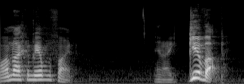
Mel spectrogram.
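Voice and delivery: fed-up, cranky, irritable, annoyed resignation. Giving up on finding something after calling themselves irritable: irritable. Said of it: "My T-levels must be high. There you go. Irritable".

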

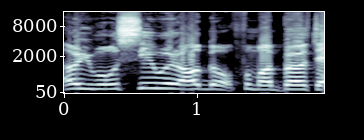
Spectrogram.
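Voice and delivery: put-on Cockney accent in a kid voice. Quoting a kid from a film, in a cockney accent. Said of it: "I know I'm doing Cockney right now".

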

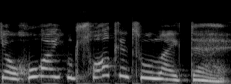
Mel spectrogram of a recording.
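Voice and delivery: swooping, animated, demanding mom voice. Retelling their mom banging on the door: imitating their mom. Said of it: "my mom would just be banging on the door like".

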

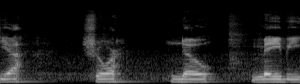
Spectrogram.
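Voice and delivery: slow, dead-level deadpan monotone, no inflection. Describing how Goblin Slayer answers in one-word answers, in his monotone. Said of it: "he's very monotone".

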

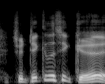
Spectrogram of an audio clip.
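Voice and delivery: put-on high-pitched young-dude bro voice. Reading a young interviewee's quote about a drink: Zoolander voice. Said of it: "You sound like Zoolander".

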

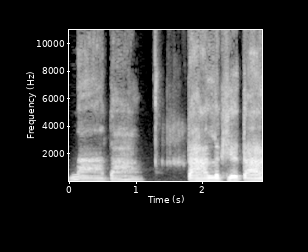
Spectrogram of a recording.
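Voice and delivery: middle-aged voice with dah fillers throughout. Speaker tells listeners how his cousin talks, imitating his cousin's voice. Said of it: "He talked like this here".

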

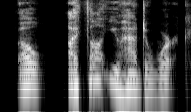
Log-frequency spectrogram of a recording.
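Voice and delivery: ordinary delivery, nothing marked

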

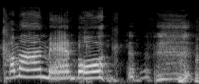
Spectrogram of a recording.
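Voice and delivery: shrill, very high, loud screaming. Retelling how Justice screams at Manborg: imitating Justice screaming. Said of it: "Justice is screaming at him the whole time".

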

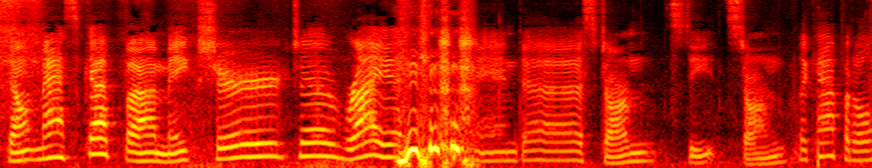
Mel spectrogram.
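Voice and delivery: mocking, mousy preschool-teacher voice. Mocking what Casey says, the speaker imitates Casey's mousy voice. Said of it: "Casey's voice is very mousy sounding".

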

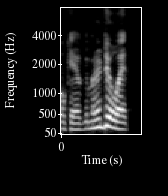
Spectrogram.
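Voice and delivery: normal talking voice

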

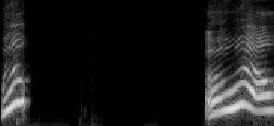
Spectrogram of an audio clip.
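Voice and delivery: very high, squeaky, loud put-on voice. Imitating someone not caring that wrestlers may leave: Tony Khan impression. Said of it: "That's my impression".

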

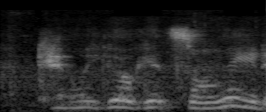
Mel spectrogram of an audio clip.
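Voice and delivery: very quiet, hushed half-whisper. Retelling a thrift-shop outing, the speaker quotes what a woman half-whispered: retelling a half-whisper. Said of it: "she's whispering to me later on".

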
